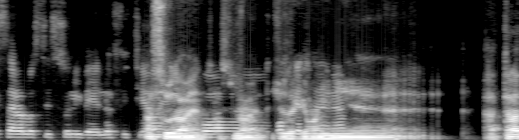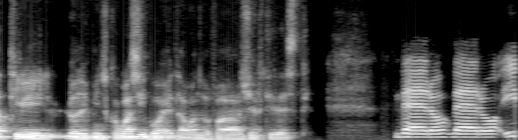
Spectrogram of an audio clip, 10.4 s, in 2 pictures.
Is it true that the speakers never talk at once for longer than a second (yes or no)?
no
